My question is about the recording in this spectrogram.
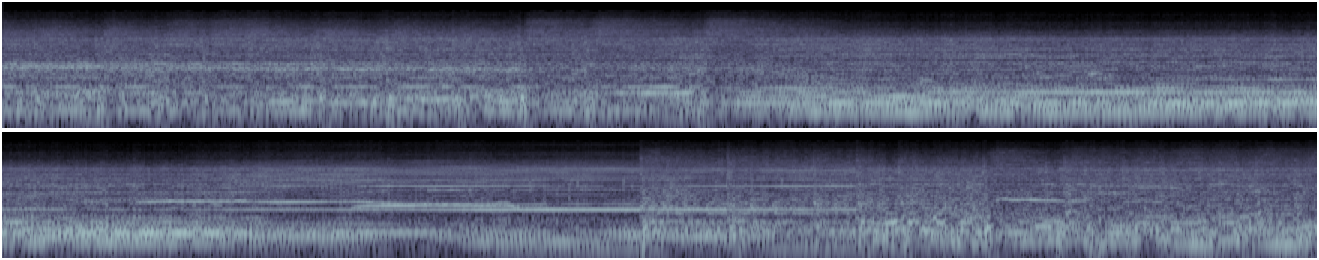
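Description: Live grindcore band with distorted electric guitar, bass and drums. The drum and cymbal hits thin out after about five seconds, leaving held, droning distorted chords with a wavering feedback tone about ten seconds in.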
